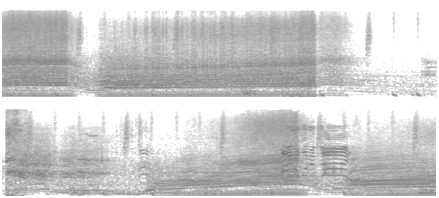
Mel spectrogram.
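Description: A hot rod engine roars at full throttle, shifting up through the gears.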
